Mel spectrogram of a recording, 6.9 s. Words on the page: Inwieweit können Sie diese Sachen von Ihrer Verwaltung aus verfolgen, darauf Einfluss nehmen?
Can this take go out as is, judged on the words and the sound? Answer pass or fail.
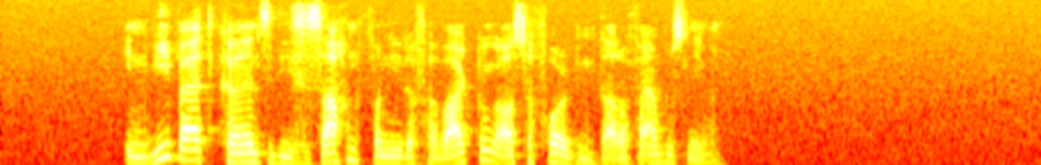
pass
